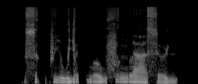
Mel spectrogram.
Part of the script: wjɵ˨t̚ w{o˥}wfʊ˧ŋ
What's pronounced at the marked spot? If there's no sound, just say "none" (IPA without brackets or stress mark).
o˨˥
